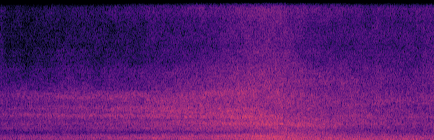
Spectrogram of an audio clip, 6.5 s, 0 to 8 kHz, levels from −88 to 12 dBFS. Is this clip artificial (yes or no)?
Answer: yes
